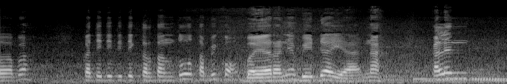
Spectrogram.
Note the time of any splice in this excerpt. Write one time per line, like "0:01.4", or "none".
0:04.1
